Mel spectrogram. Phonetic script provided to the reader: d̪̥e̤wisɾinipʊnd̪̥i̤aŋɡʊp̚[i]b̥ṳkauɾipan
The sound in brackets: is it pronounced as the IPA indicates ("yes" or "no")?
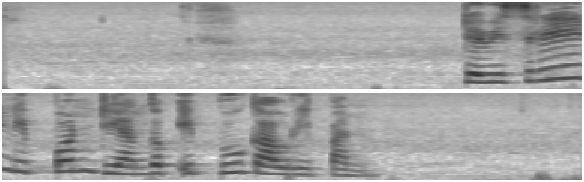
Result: yes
